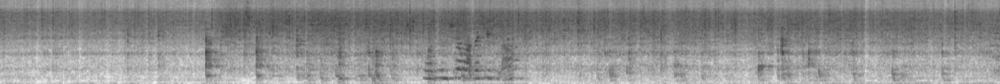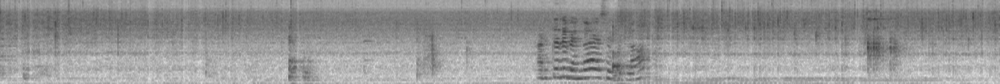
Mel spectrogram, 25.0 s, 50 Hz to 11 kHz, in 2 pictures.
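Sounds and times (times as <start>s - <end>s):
garlic sizzling in hot oil: 0.0s - 25.0s
wooden spatula scraping pan: 7.4s - 13.3s.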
